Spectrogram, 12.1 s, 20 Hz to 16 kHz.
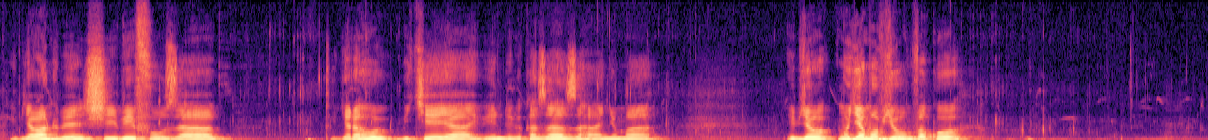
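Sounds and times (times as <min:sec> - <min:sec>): faint bird chirps: 0:10.2 - 0:12.0.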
